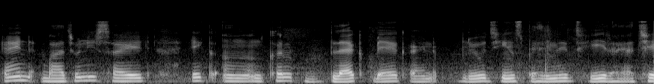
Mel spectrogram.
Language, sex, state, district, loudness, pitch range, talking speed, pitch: Gujarati, male, Gujarat, Gandhinagar, -18 LUFS, 140-155 Hz, 130 wpm, 145 Hz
